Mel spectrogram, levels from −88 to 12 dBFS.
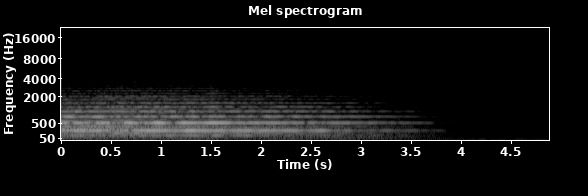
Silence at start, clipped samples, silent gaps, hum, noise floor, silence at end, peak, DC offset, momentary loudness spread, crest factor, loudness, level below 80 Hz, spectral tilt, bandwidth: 0 s; under 0.1%; none; none; -89 dBFS; 1.55 s; -22 dBFS; under 0.1%; 15 LU; 16 dB; -36 LUFS; -68 dBFS; -10.5 dB/octave; 3 kHz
